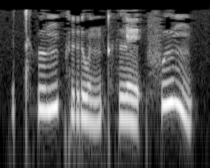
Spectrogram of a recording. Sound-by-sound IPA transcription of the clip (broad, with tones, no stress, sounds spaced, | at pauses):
tʰ ɯ˦˥ ŋ k r u˩˦ n kʰ l e˨˩ ʔ f ɯ˥˩ ŋ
